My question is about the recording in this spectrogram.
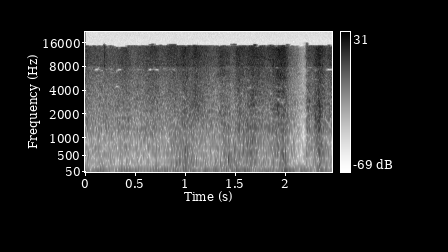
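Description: A hand rubbing over the nylon shell of a puffer jacket, a steady rustling scrape of fabric with small swells.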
